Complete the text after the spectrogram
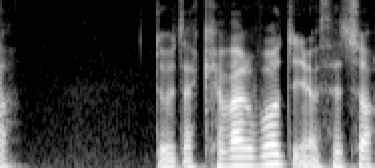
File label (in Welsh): "cyfarfod" Welsh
